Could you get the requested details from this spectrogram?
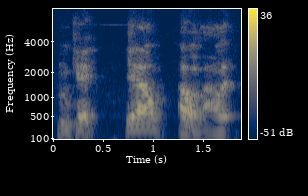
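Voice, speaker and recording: A man acting as game master, calmly making rulings in a tabletop game over voice chat. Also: mid-range voice, a little fast, lo-fi sound.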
